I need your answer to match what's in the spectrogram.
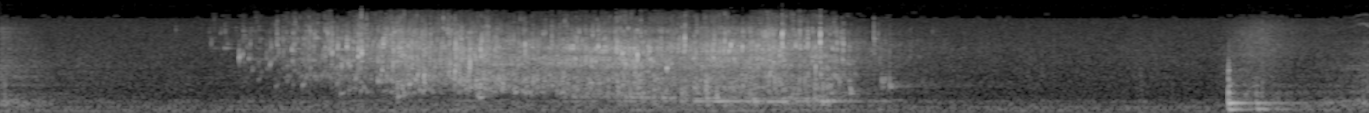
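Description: Water is poured steadily into a baptismal font during a church service for about three seconds, a soft, continuous splashing that rises and fades, followed by a brief knock near the end. No one speaks.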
